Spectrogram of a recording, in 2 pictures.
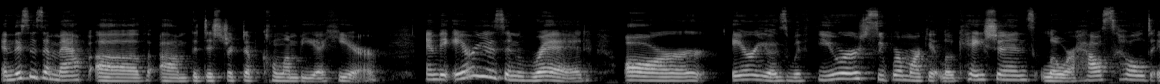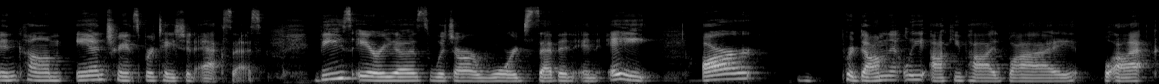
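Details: Adult woman speaking; typical speech.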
